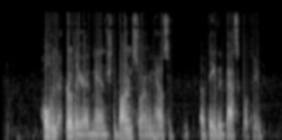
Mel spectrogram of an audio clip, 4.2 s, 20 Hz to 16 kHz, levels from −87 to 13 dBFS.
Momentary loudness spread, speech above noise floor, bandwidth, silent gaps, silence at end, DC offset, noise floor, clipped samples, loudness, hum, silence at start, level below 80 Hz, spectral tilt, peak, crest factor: 17 LU; 37 dB; 11.5 kHz; none; 0.3 s; under 0.1%; -61 dBFS; under 0.1%; -24 LUFS; none; 0.6 s; -50 dBFS; -6.5 dB/octave; -2 dBFS; 22 dB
